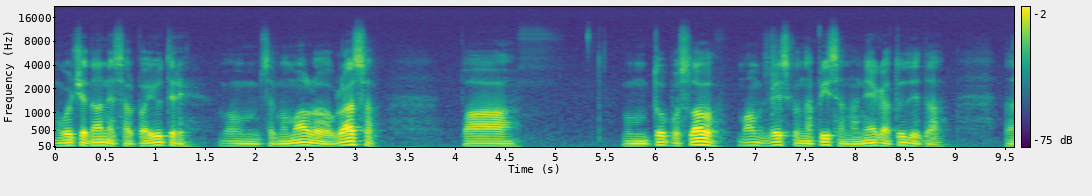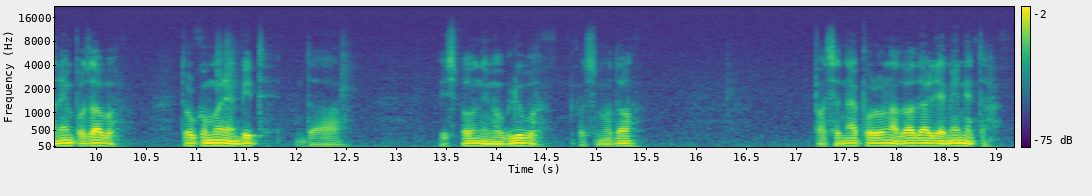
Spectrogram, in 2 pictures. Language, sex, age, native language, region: Slovenian, male, 60+, Slovenian, Drava region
